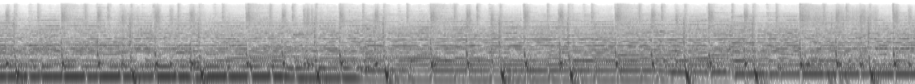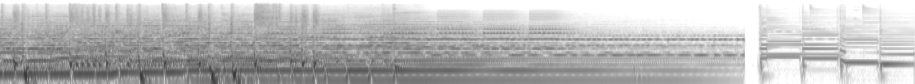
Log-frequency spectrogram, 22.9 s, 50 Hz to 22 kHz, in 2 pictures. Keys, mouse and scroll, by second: 1.3 Up, 1.6 Down, 2.7 Up, 7.5 Down, 8.4 Up, 9.2 Down, 10.6 t, 11.7 click, 12.4 \, 13.0 BackSpace, 15.5-16.7 typing, 18.8 click, 20.5 t, 21.1 click.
